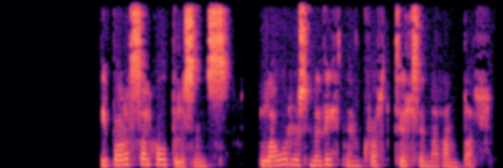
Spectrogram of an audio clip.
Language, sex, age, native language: Icelandic, female, 20-29, Icelandic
